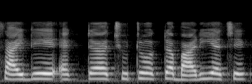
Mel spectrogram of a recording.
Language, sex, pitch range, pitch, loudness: Bengali, female, 240-260 Hz, 255 Hz, -15 LUFS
